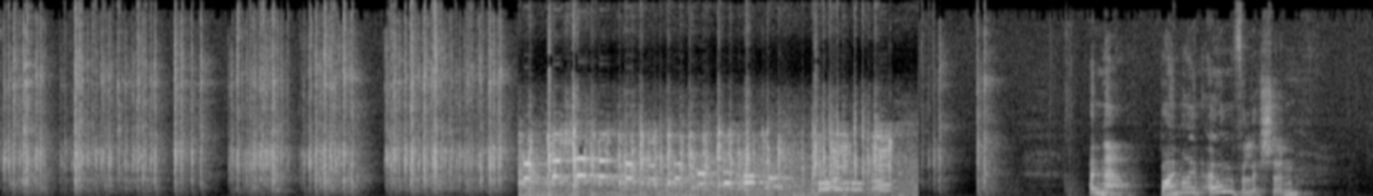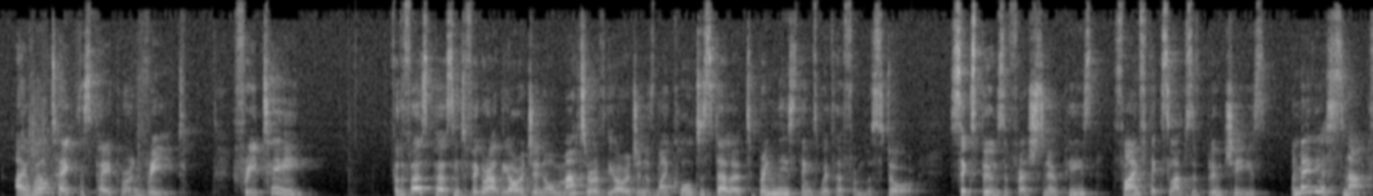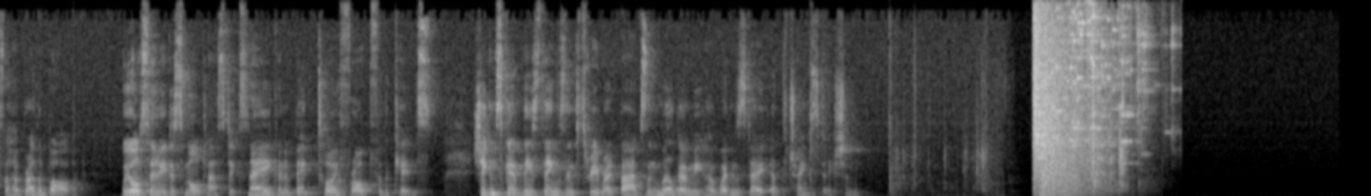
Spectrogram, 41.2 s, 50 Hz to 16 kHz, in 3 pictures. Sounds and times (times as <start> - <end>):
Speech: 10.9 - 13.2, 13.9 - 16.9, 17.6 - 36.2
Breaking: 37.2 - 39.3.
